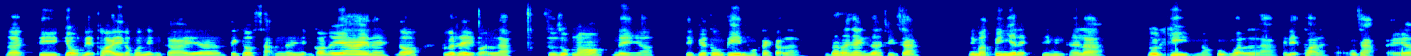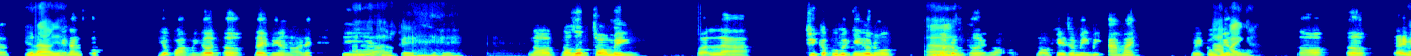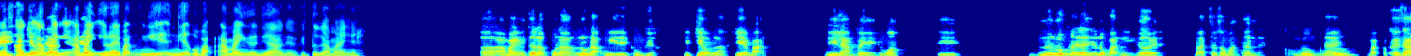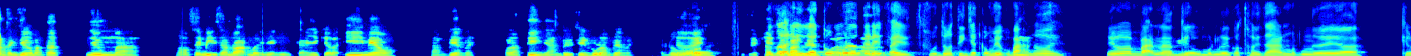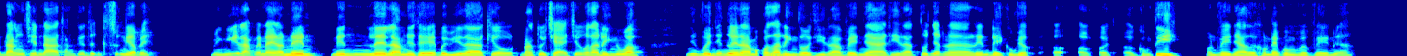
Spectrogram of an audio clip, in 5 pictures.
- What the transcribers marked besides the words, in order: tapping; other background noise; laugh; in English: "group"; "sự-" said as "thự"
- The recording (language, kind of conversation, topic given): Vietnamese, unstructured, Làm thế nào điện thoại thông minh ảnh hưởng đến cuộc sống hằng ngày của bạn?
